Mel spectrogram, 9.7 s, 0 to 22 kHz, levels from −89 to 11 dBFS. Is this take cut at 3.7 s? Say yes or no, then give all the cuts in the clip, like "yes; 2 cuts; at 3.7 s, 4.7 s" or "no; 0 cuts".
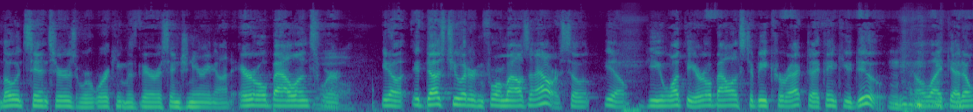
no; 0 cuts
